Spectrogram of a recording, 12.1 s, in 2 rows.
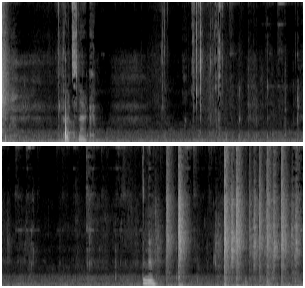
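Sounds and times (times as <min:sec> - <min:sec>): person chewing crunchy food: 0:03.0 - 0:07.6.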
